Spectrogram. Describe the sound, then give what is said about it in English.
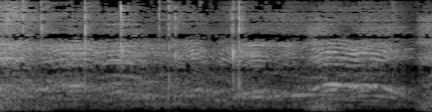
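A crowd stomps their feet on a wooden floor, a dense, continuous rumble of thuds with a few sharper hits, while voices shout and chatter throughout. “Stomp on that devil. You're not going to put him out by stomping, but you're going to put him on the run when you start stomping.”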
